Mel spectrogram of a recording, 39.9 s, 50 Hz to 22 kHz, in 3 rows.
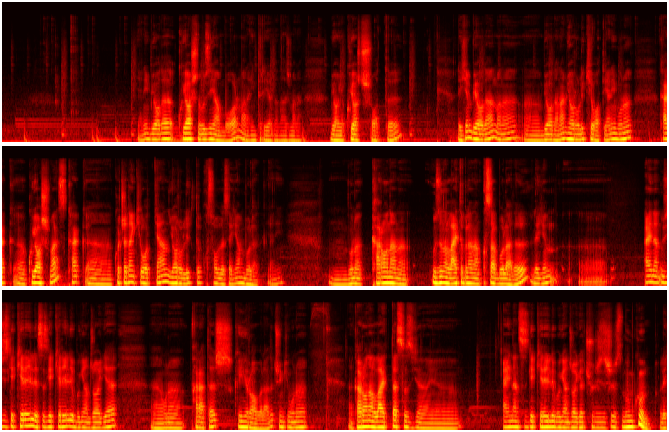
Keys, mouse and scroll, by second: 0.8 click, 1.0 click, 1.0 1, 1.4 Return, 1.8 click, 2.4 click, 2.8 click, 3.2 click, 3.7 click, 4.1 click, 4.5 click, 4.9 click, 6.4 scroll down 1, 7.0-7.4 scroll, 7.6 scroll down 2, 7.7 scroll, 8.0 scroll down 2, 8.2 scroll, 12.6 click, 13.1 click, 14.4 click, 15.2 click, 18.3 click, 18.6 click, 23.6 click, 24.0 click.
